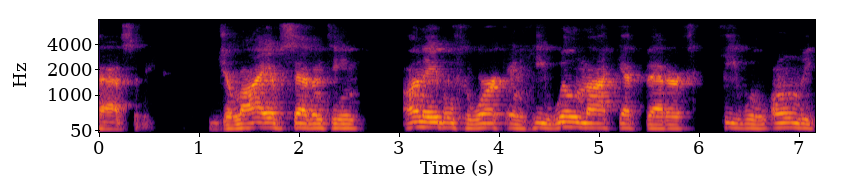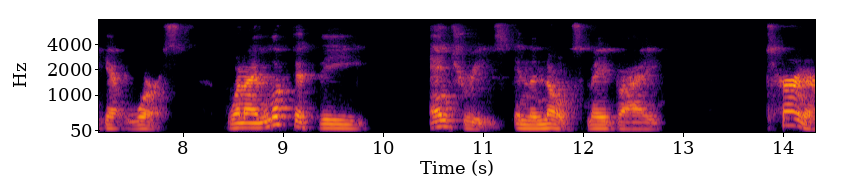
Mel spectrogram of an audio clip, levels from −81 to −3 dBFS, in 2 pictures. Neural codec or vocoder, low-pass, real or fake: none; 7.2 kHz; real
